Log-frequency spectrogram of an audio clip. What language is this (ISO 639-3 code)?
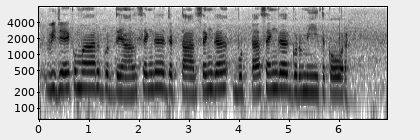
pan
